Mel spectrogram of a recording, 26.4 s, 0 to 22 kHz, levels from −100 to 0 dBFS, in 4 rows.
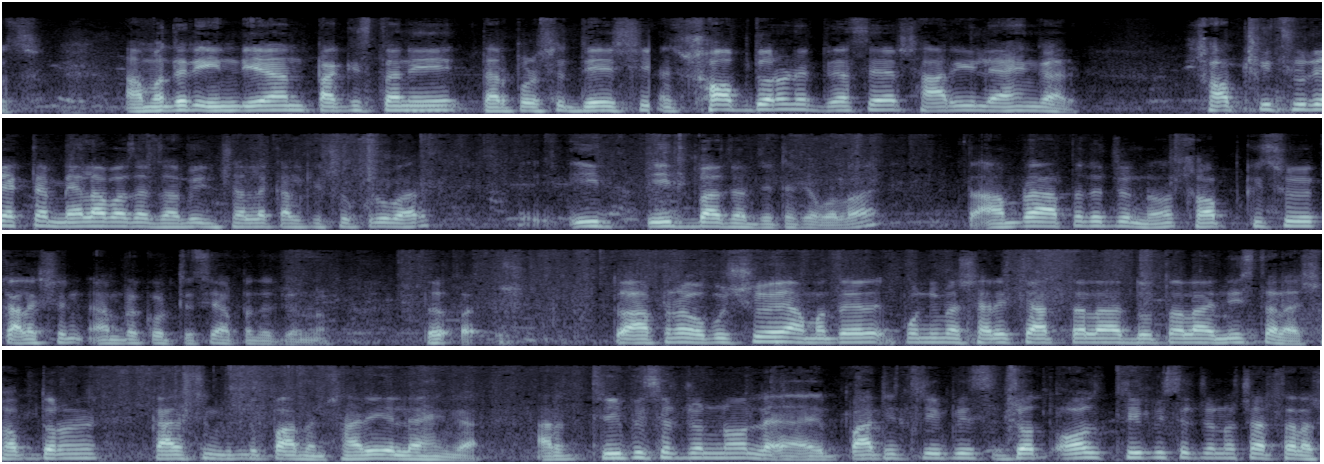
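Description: At 3.23 to 3.25 s the audio makes a skip ahead: roughly 0.7 s of sound was dropped in transit or discarded by an overflowing jitter buffer. The two sides are joined almost directly, with no silence, which distinguishes this from a dropout that leaves an audible gap.

From 3.33 to 5.70 s a jitter buffer speed-up follows. To reduce the extra delay, the receiver repeatedly removed pitch-period-sized slices, about a third of a second in total, so the audio runs at 110% speed. Pitch stays unchanged, unlike a resampling speed error, which would raise it.

The high end stops near 12 kHz, consistent with an Opus call path at a modest bitrate.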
